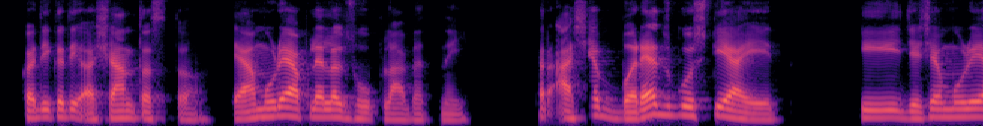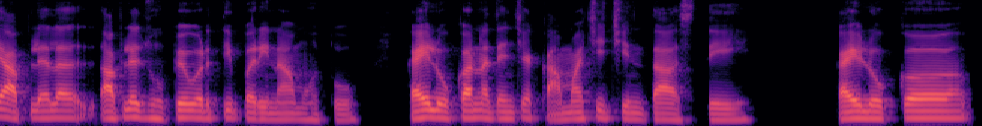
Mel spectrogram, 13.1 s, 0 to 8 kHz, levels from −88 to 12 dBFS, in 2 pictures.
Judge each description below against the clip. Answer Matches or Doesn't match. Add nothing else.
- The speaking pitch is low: Matches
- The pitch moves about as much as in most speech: Matches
